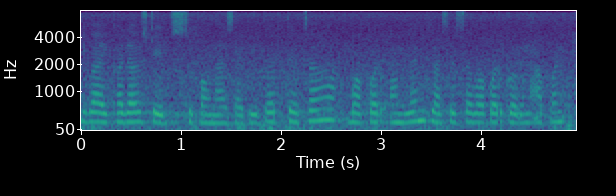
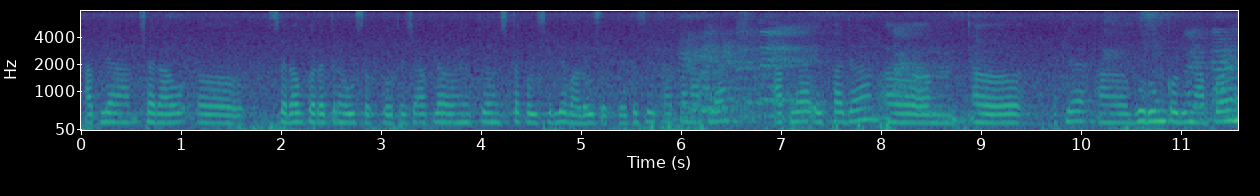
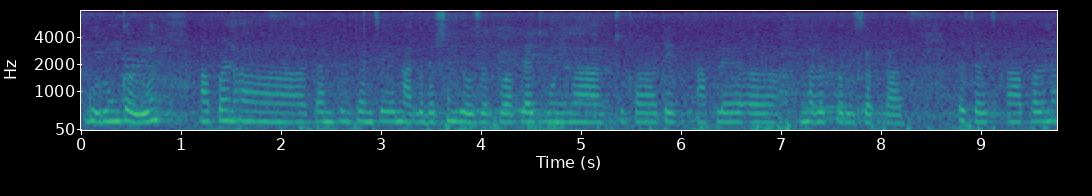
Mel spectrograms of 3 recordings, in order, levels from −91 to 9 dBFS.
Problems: constant background noise, continuous background conversations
